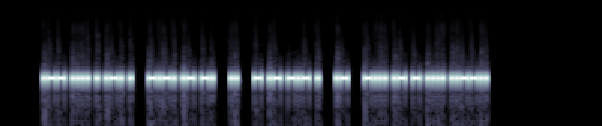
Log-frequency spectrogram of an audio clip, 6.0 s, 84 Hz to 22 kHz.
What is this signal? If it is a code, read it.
Morse code, heard as a keyed tone, about 50 wpm, 700 Hz. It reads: WHERE CAN I TAKE A BATH?
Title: Sentences from Top 1600 Words 50wpm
